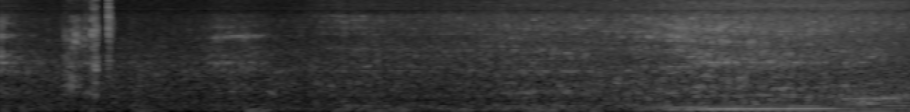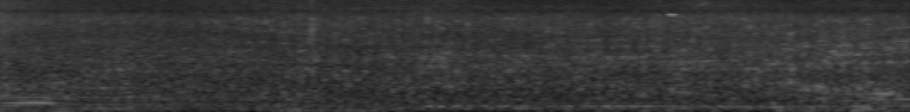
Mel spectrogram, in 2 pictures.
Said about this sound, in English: I got to wait on these cars over here.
